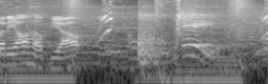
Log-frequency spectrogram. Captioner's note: cone thuds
